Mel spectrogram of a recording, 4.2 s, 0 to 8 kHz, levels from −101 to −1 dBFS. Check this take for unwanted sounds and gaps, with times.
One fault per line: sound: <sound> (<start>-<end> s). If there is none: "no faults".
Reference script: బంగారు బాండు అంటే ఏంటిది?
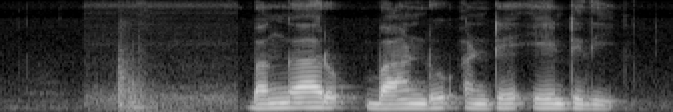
sound: thud (0.7-1.4 s)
